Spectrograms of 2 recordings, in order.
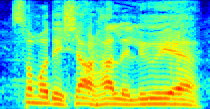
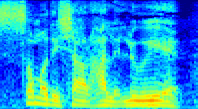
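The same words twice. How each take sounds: First: Shouted call to the congregation; loud rallying call. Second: Said in the usual way. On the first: Real, not acted. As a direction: belt it out to rouse the crowd. Repeats the call much louder.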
